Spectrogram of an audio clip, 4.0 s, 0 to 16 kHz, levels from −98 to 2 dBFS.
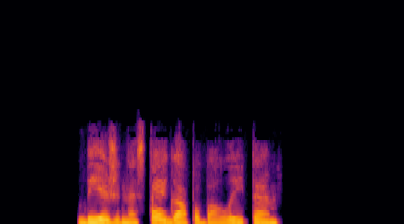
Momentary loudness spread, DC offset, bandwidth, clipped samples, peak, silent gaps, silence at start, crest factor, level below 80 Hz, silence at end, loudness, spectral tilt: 8 LU; under 0.1%; 7.2 kHz; under 0.1%; -2 dBFS; 2.48-2.52 s; 0.8 s; 18 dB; -62 dBFS; 1.25 s; -18 LUFS; -7 dB/octave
